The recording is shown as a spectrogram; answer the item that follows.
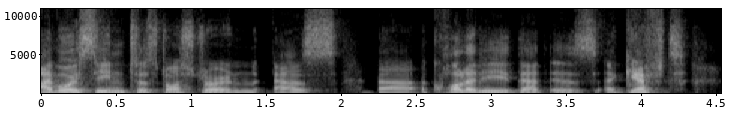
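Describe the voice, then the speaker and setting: Against a quiet background, a man's pitch swings very widely. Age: 40s. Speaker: podcast host. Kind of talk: casual chat.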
